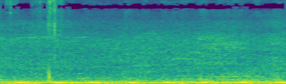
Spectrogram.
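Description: Low, gusty rumble of wind on the microphone, with music faintly playing from the car radio.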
